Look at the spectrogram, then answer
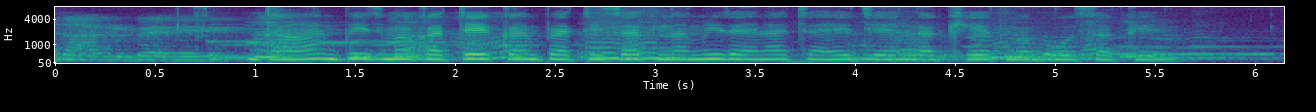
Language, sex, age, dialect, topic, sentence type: Chhattisgarhi, female, 31-35, Western/Budati/Khatahi, agriculture, question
